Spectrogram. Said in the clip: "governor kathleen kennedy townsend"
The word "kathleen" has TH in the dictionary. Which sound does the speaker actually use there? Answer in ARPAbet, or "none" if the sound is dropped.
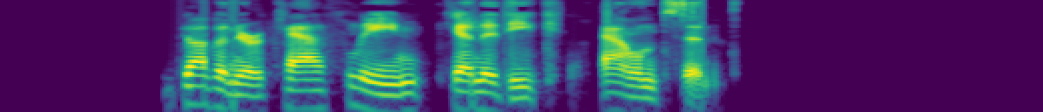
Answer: TH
